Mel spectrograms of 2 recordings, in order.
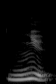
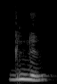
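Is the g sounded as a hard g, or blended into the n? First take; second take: blended; hard g. First: The g blends into a soft ny sound. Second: A hard g is sounded before the n. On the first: The speaker calls it right. "G-N is pronounced gnu" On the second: The speaker calls it wrong. "It is not gnu"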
